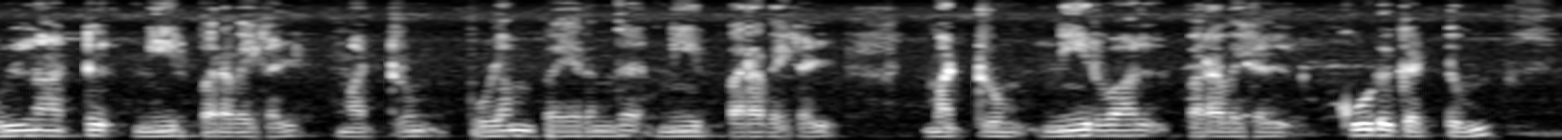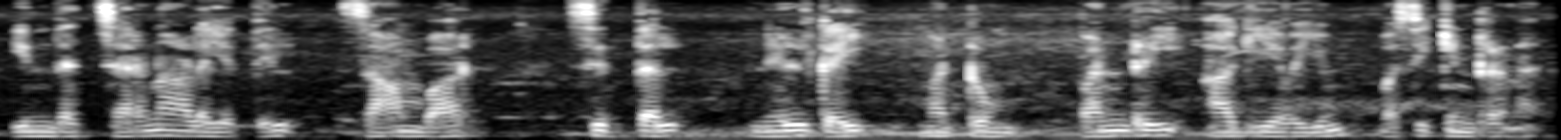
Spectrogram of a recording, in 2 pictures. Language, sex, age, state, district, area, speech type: Tamil, male, 18-30, Tamil Nadu, Pudukkottai, rural, read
